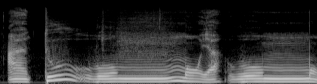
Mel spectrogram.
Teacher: Idgham itu artinya menyatu atau melebur yaitu cara bacanya tanwin ini cara bacanya langsung disatukan ke huruf mim ini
